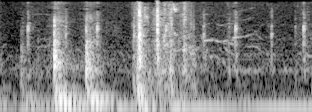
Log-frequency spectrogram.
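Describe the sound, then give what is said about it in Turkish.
Knocking at a house door: a few dull, low thuds in quick succession, fairly faint, with no voices. “adını andım, kapı çaldı. Gelen mutlaka odur.”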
